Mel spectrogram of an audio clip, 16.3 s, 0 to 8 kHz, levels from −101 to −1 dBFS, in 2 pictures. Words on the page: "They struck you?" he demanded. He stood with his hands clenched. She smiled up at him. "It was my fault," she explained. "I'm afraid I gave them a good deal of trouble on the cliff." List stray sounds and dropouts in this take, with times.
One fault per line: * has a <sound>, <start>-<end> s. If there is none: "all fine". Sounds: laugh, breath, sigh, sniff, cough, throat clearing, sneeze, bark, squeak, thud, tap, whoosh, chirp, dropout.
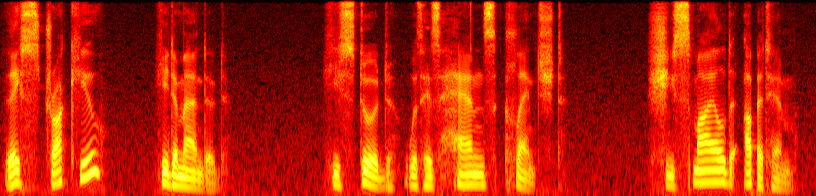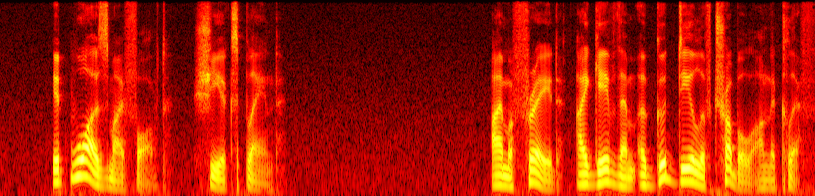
all fine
